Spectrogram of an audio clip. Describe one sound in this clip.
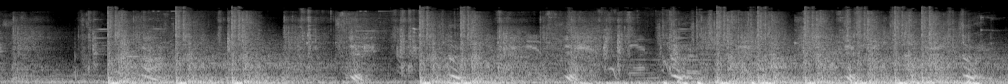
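A rifle fires rapid shots in bursts.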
